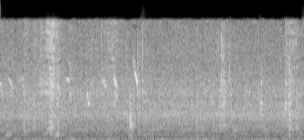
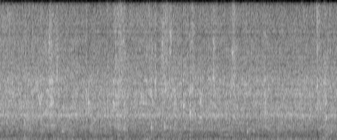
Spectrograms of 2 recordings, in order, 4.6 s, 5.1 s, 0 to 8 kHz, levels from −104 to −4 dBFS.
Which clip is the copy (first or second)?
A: second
